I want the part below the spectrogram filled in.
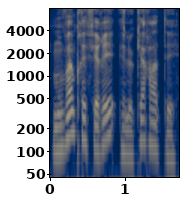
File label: French Sentence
